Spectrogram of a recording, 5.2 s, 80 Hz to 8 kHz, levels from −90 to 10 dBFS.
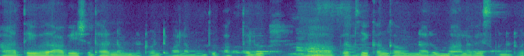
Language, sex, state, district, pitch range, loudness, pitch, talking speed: Telugu, female, Telangana, Nalgonda, 170-185 Hz, -17 LUFS, 175 Hz, 135 wpm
